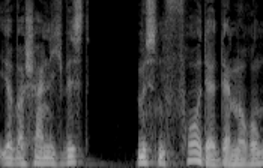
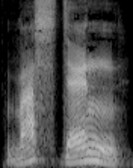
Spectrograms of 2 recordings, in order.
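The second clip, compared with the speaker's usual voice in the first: louder troll question; lightly voiced troll, raised voice; troll calling back; 3 semitones higher, 8 dB louder than usual. A narrator's reading. Bert answering Bill's shout, loud question.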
